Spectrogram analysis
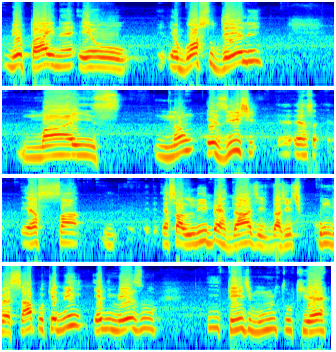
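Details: Adult Portuguese-speaking man who stutters, heard speaking with stuttering.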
